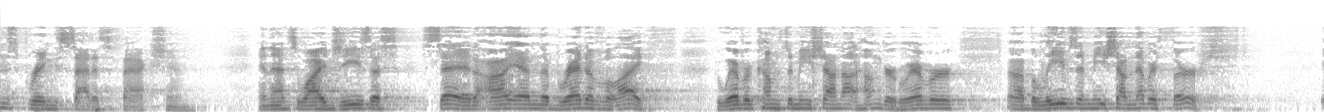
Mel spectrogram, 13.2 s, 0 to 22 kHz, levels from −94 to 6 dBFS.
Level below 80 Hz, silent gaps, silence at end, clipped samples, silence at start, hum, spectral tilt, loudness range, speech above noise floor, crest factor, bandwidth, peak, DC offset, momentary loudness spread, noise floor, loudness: -74 dBFS; none; 0 s; under 0.1%; 0 s; none; -4.5 dB/octave; 4 LU; 38 dB; 20 dB; 8.4 kHz; -18 dBFS; under 0.1%; 16 LU; -76 dBFS; -38 LUFS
